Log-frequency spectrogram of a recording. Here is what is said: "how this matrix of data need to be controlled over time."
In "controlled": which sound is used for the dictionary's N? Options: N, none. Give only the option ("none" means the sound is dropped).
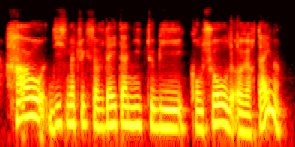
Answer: N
